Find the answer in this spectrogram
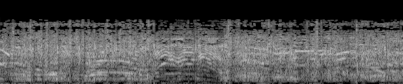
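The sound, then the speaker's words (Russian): A large crowd applauds in Theatre Square in South Ossetia as the election winner comes onto the stage, a dense, steady roar of clapping that holds at full volume for about four seconds, with cheering voices mixed into the noise. “Под аплодисменты вышел на сцену Театральной площади уже сам победитель.”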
